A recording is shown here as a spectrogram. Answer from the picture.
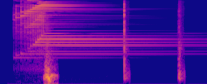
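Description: Intro logo sound effect: a bright metallic chime that strikes with a low thud and rings out slowly, followed by two short clicks.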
